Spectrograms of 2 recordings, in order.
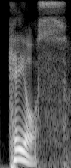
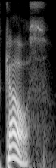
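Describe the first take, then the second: First: Chaos as KAY-oss; English pronunciation. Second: Chaos as KAH-oss, rhyming with cows; wrong pronunciation. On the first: Teacher correcting the easy guess, chaos as KAY-oss. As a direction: stress a long ay in chaos. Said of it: "it's pronounced chaos". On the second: Teacher teasing learners with the easy guess, chaos as KAH-oss. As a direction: say chaos with an ah vowel. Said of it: "No, it's not chaos". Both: Shown as a demonstration.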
